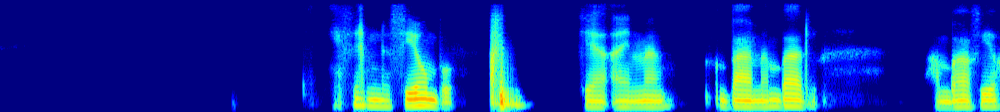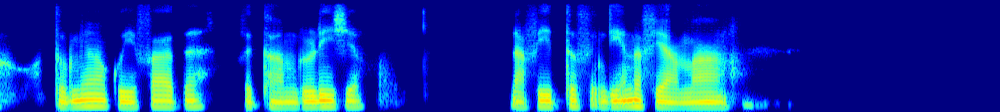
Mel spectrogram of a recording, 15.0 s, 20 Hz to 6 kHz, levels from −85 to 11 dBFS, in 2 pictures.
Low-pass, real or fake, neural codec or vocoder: 5.4 kHz; fake; codec, 24 kHz, 0.9 kbps, WavTokenizer, large speech release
